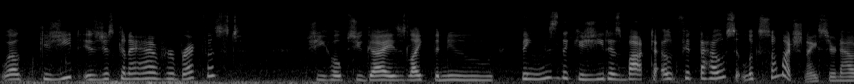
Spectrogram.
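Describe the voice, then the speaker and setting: A woman voicing a gentle, fussy female cat-folk traveler in a game roleplay, musing aloud about herself in the third person. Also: fairly high pitch, natural voice, low-quality recording. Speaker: livestream roleplayer. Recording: steady background noise.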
